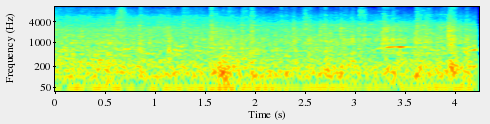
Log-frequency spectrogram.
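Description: Two-wheeled litter bin cart being pushed over wet paving stones: a steady rolling noise with street noise and people's voices behind it.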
